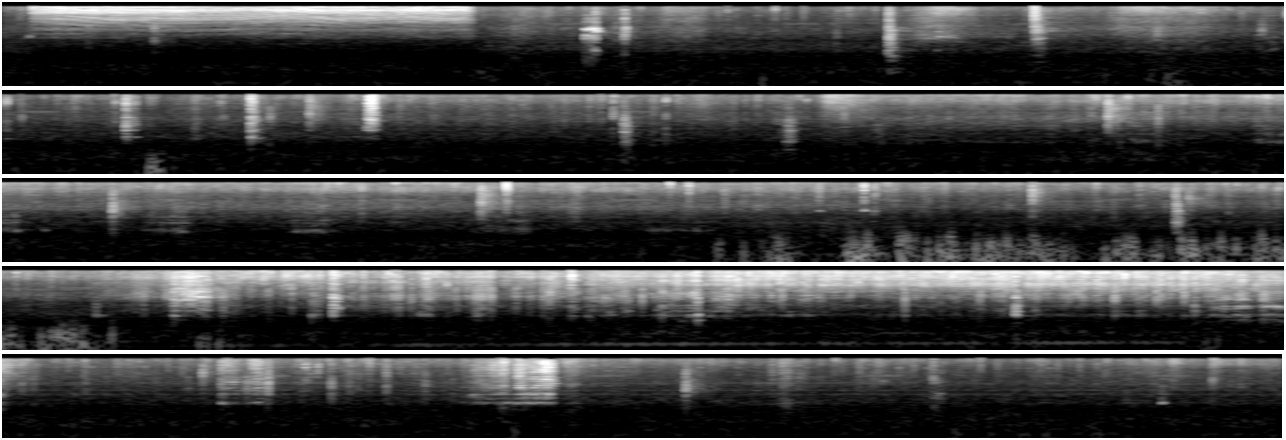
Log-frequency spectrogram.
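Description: Bread toasting in a small frying pan on a compact gas camp stove: a sizzling hiss for the first couple of seconds, then again for about five seconds in the second half, with scattered clicks and taps of cookware. About halfway through, a handheld can opener is worked around a tin in a louder, rumbling stretch of a few seconds.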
